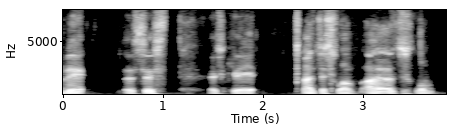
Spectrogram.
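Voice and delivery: ordinary talk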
